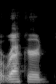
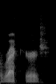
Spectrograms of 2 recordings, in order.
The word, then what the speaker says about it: record: stress the first syllable record and then with record the verb you stress the second syllable so record record that's just another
